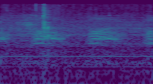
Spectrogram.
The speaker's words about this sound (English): This week's episode is brought to you in a field with a crow, apparently. I think it might be a crow. Might be a raven. Sounds like a crow.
